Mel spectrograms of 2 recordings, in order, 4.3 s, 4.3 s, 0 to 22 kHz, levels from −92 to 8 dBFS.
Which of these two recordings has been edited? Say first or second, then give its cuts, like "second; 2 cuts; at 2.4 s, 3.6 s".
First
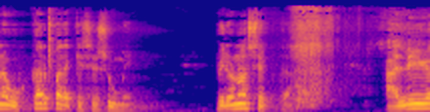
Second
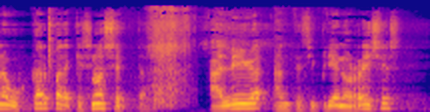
second; 2 cuts; at 0.9 s, 2.0 s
